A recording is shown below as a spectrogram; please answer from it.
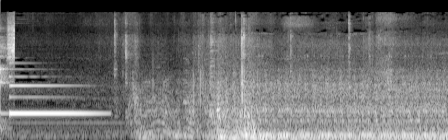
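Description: Outro sound effects: a single bright chime tone rings and fades over about a second, then a loud low rumble builds up and holds.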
